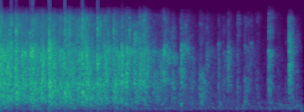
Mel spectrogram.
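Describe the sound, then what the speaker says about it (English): An audience applauds after a children's performance at a Gandhi Jayanti celebration: dense, steady clapping that thins into scattered individual claps and fades out toward the end. "Once again, a big round of applause."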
